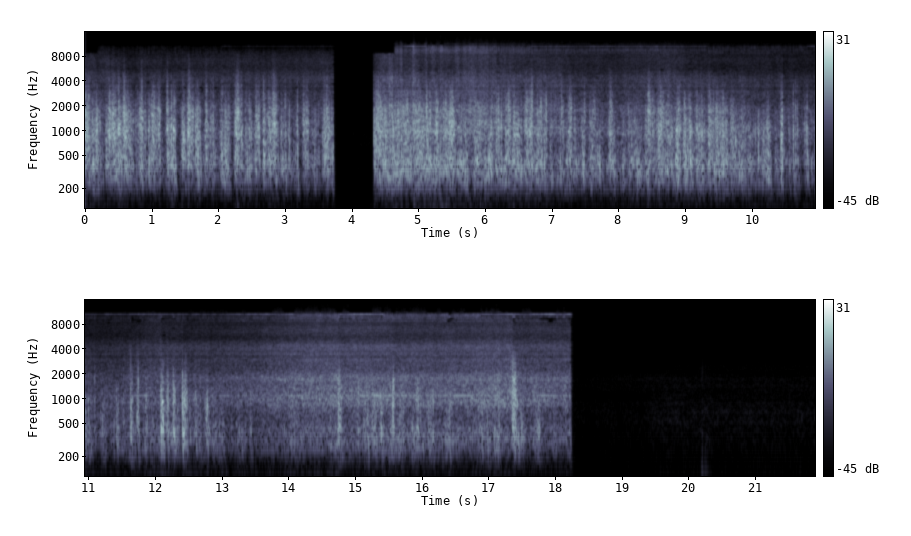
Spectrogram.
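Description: Motorboat running fast at sea: wind buffeting the microphone and the rush of the churning wake, with the engine underneath. The noise cuts out for a moment about four seconds in, then stops abruptly shortly before the end.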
